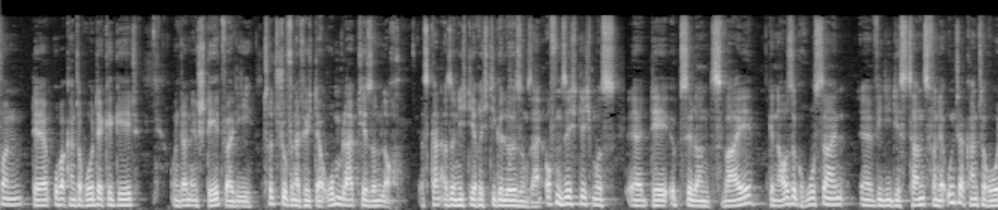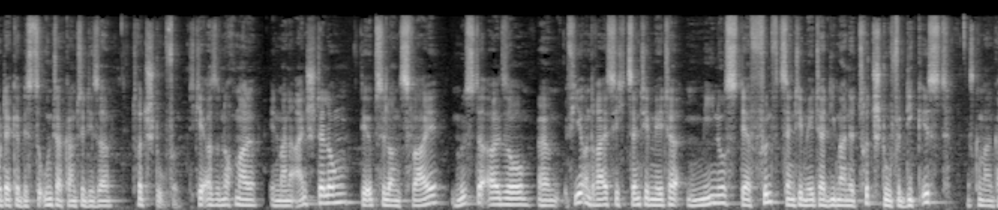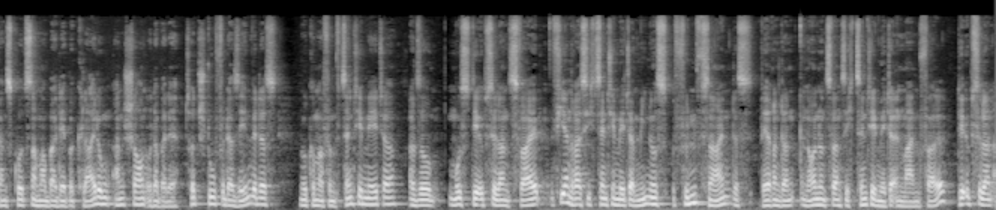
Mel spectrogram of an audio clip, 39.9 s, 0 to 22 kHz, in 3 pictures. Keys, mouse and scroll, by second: 16.4 super+t, 37.3 BackSpace, 39.2 click.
